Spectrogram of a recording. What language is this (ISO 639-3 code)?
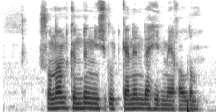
bak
